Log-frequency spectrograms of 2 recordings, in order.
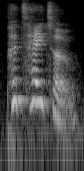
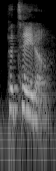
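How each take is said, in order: First: The second T is a hard, crisp T. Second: The second T is soft, like a D. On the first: This is how British speakers say it. "British people really pronounce their T. Notice the hard T" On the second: This is how American speakers say it. "Americans, however, soften their T's"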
